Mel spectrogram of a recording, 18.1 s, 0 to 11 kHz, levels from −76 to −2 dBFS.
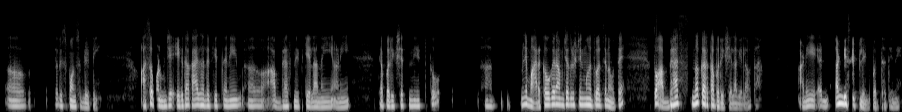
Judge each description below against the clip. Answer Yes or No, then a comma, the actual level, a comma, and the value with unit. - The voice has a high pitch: No, low, 125 Hz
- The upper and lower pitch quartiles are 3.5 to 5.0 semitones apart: Yes, average, 4.1 semitones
